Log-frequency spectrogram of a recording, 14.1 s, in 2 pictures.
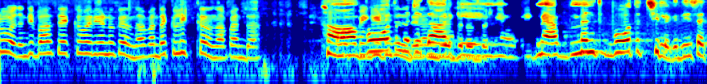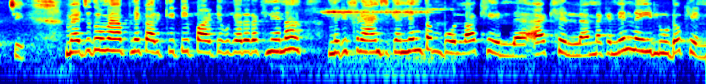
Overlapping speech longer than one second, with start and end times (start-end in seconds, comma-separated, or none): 3.4-4.9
